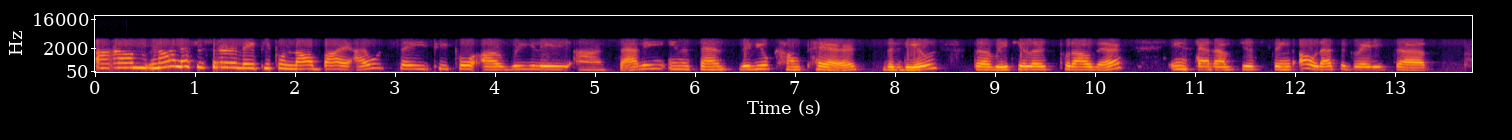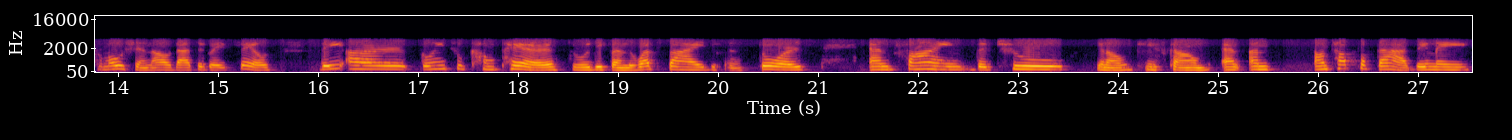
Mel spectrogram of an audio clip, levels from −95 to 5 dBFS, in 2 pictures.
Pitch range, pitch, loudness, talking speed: 195-240 Hz, 215 Hz, -18 LUFS, 145 wpm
